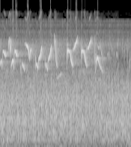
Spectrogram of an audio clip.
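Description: Indigo bunting singing a rapid run of high, sharp, sweeping chirps, some paired, tumbling one after another over a soft hiss of background noise.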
